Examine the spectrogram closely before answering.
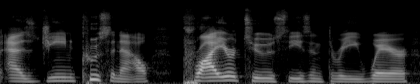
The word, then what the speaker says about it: Cousineau: was in season three Gene Cousineau pronounces his name his own name as Gene cousin now and so then the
